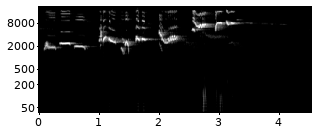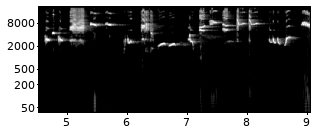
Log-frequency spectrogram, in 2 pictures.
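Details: Male orange-headed thrush ngeplong song used as a prompt for a thrush that has stopped singing; varied whistled phrases and buzzy high notes, broken by a silence of about two seconds mid-way, then resuming busily.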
